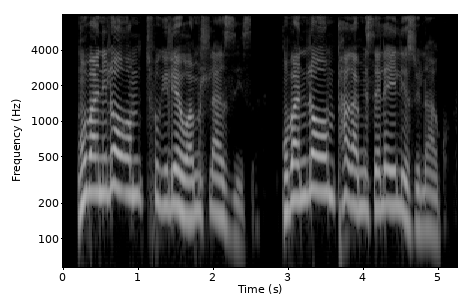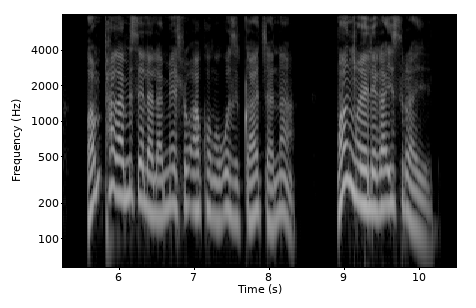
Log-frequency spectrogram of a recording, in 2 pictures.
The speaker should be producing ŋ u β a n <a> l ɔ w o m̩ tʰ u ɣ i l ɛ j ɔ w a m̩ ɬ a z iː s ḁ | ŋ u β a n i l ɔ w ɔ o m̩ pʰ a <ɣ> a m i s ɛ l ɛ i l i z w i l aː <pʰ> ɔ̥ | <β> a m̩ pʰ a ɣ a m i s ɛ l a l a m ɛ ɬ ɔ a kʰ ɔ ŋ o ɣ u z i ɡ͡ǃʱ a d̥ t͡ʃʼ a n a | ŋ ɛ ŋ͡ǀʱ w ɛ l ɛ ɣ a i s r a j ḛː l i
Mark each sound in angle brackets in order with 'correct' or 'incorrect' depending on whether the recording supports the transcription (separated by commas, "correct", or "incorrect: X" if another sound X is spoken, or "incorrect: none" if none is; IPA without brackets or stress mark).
incorrect: i, correct, incorrect: kʰ, incorrect: w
